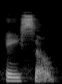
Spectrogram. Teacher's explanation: a word that begins with a vowel letter eg tagalog aso dog is always pronounced with an unrepresented glottal stop before that vowel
